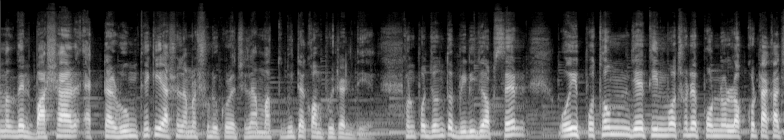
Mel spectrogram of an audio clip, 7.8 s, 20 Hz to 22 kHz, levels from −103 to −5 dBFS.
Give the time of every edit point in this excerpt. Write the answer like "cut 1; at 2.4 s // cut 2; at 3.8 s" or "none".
cut 1; at 4.0 s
